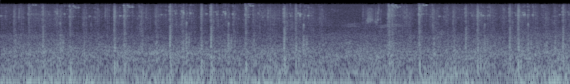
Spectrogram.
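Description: Steady clip-clop of a horse's hooves at a trot on a road in Skyrim, rhythmic and continuous, fairly quiet with a soft background hiss.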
